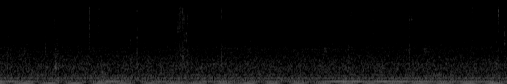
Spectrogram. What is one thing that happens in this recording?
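Plastic ribbon rustles and crinkles softly as it is folded.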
